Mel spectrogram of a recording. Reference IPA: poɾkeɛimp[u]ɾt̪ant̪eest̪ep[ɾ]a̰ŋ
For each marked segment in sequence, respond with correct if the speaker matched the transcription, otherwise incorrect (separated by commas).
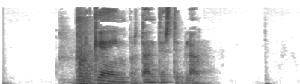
incorrect, incorrect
